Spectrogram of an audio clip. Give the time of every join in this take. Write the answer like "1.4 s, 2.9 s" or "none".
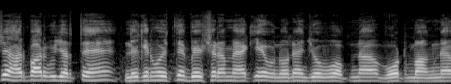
1.1 s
